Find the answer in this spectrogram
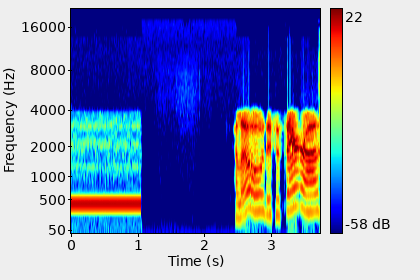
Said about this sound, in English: Who are we calling today? Ooh, this will be exciting. The phone is ringing.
